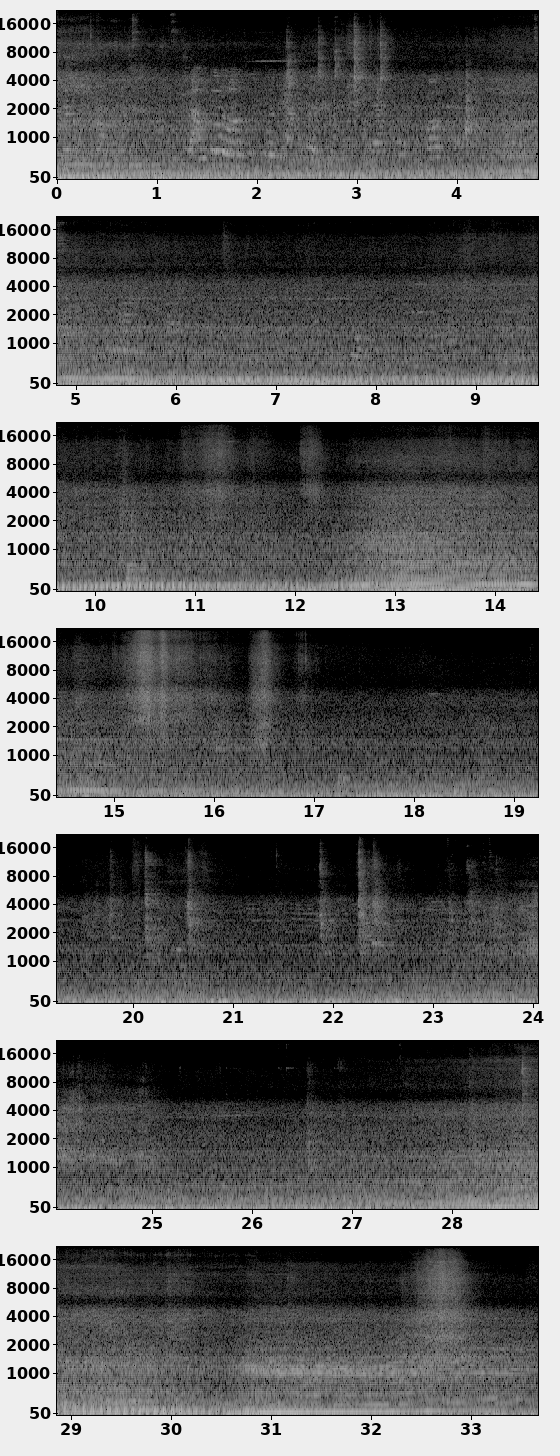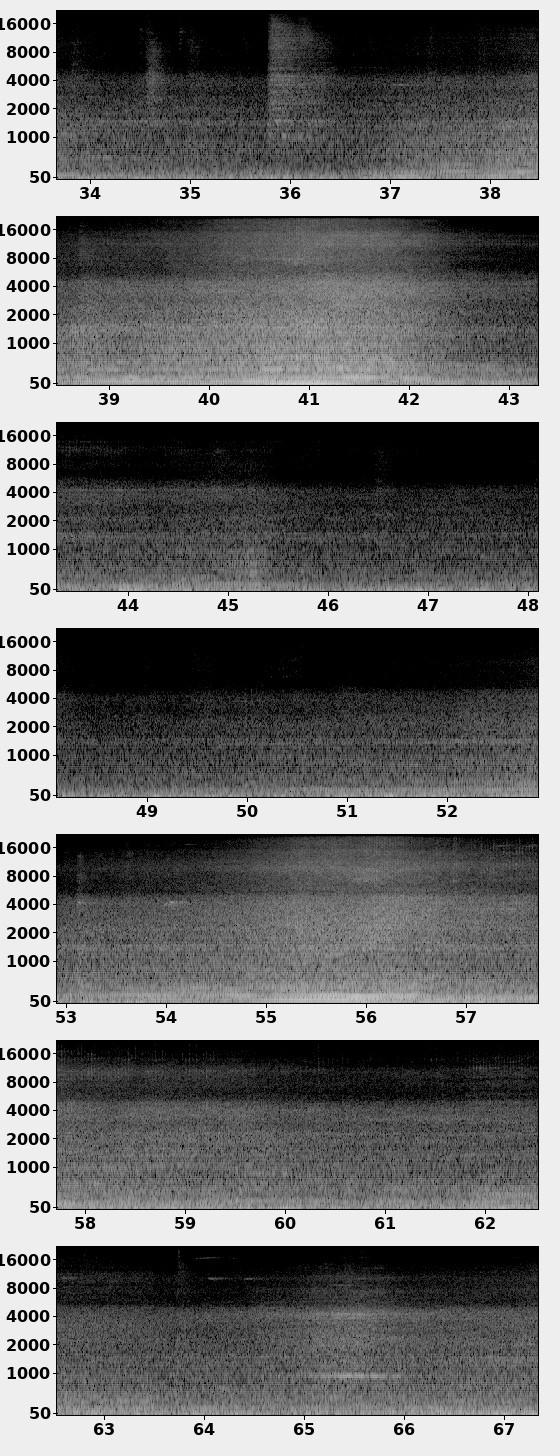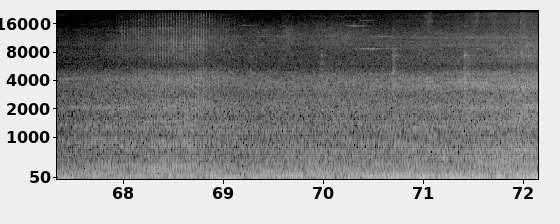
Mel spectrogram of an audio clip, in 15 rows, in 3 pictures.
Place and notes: Gongkou St., Banqiao Dist. - Small alley
Walking through the market, Small alley
Please turn up the volume a little. Binaural recordings, Sony PCM D100+ Soundman OKM II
